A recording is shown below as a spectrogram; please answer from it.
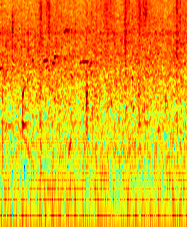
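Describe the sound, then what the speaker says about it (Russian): Rain falls steadily in the survival video game Green Hell, a dense, even hiss of drops with no pauses and no voices over it. "Дождь идет и идет, не перестает."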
